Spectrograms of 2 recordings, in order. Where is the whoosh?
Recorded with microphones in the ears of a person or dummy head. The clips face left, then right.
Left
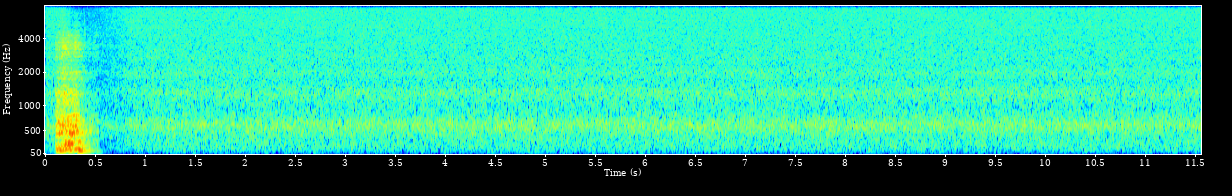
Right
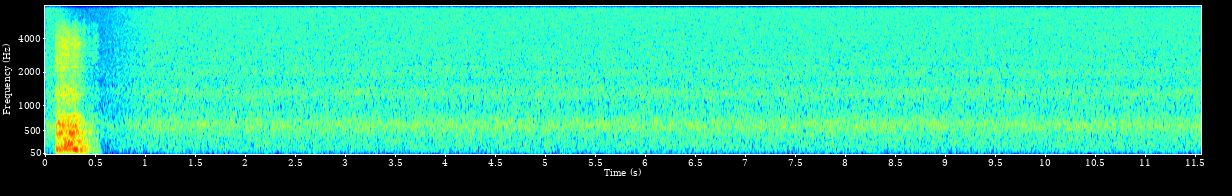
25° right (ahead or behind), 0.7 m.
